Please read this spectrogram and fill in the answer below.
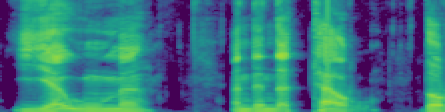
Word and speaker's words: يَوْمَ: So when you say يَوْمَ, don't say يَوْمَ, yo. Make sure the fatha is pronounced properly. يَوْمَ.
